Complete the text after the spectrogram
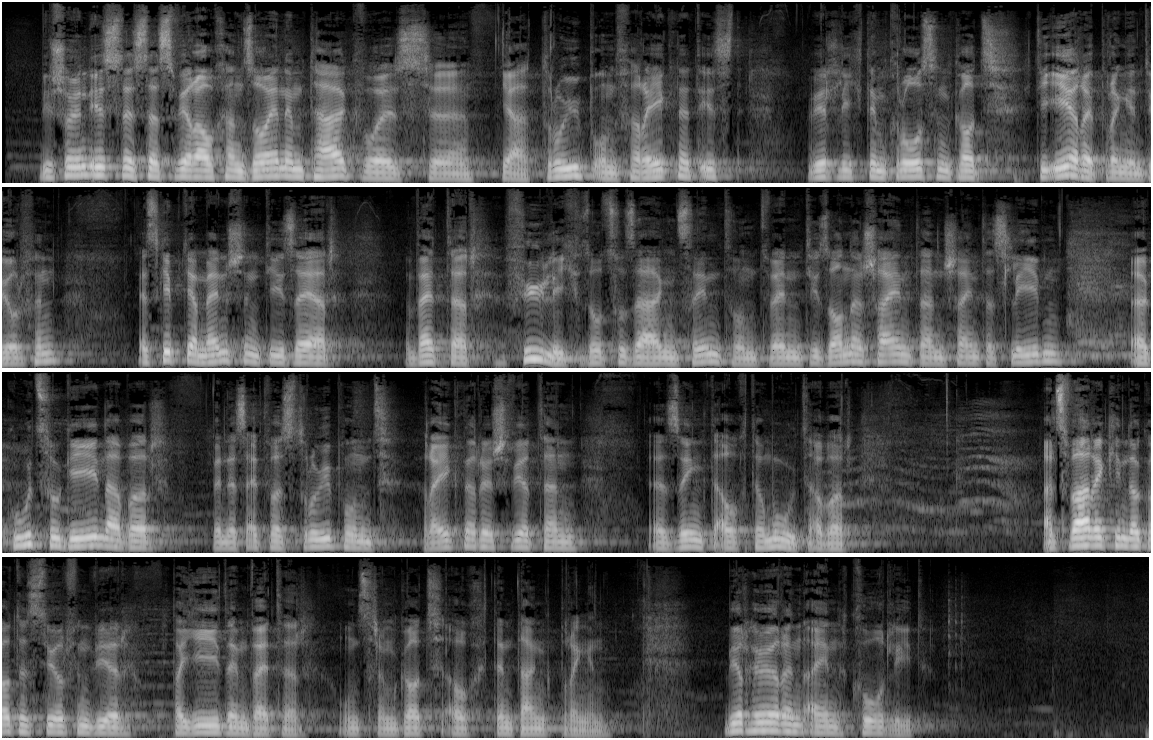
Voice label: Ansage

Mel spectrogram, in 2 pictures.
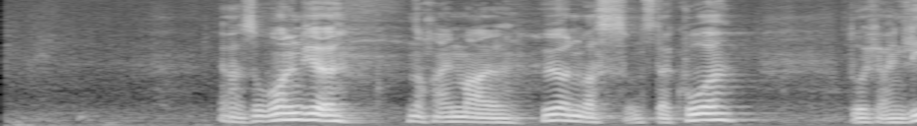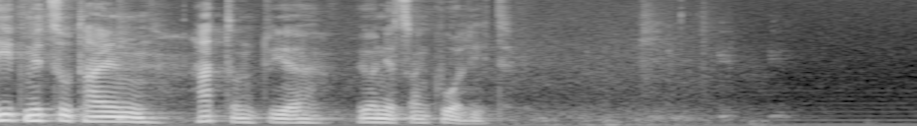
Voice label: Ansprache; Ein Bild eines Missionaren

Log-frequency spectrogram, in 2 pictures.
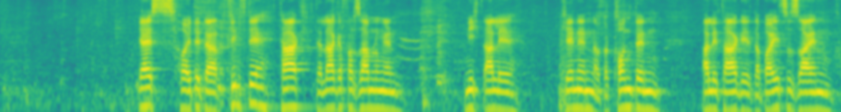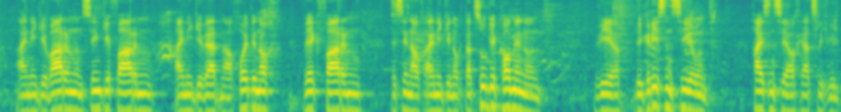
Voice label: Ansprache; Der Herr sieht das Herz

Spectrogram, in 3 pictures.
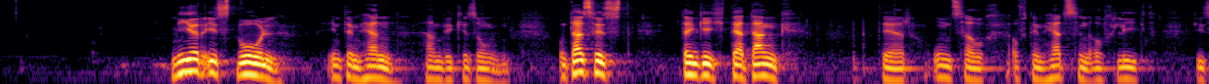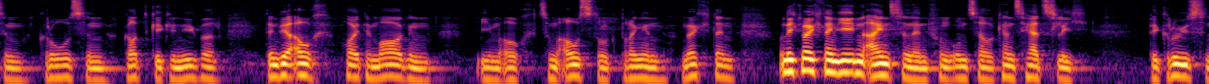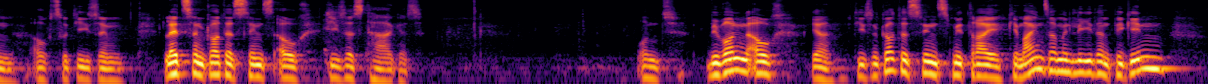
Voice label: Ansage; Dankgottesdienst

